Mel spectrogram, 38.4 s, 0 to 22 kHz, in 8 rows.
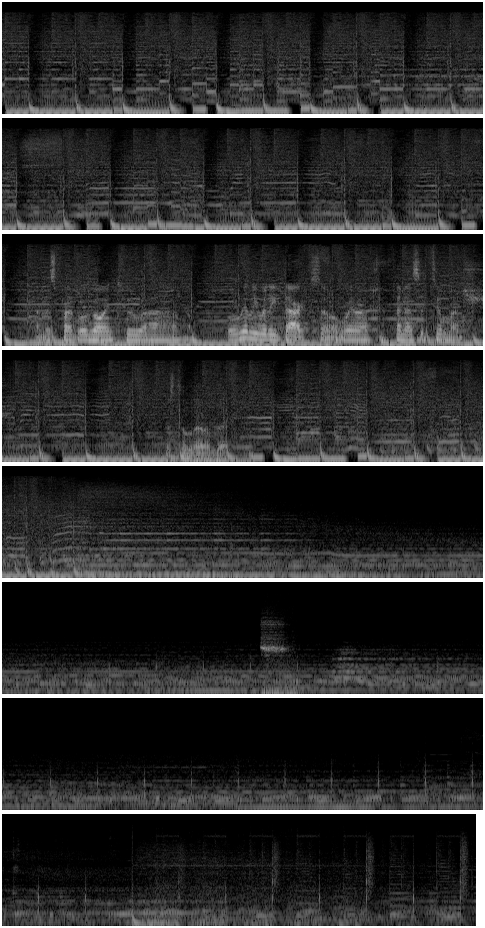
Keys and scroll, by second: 19.7 s, 36.8 s.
